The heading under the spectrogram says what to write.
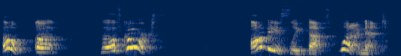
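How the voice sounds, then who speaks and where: A woman doing shrill excitable Zenitsu. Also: slow, full character voice. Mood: flustered. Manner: shrill outbursts. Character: excitable girl-crazy teenage boy, whiny. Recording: roomy echo.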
